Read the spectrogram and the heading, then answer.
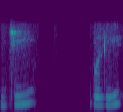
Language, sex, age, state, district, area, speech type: Hindi, female, 18-30, Madhya Pradesh, Betul, rural, conversation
